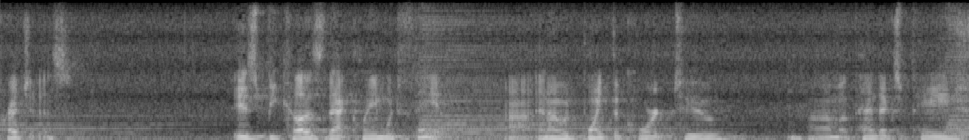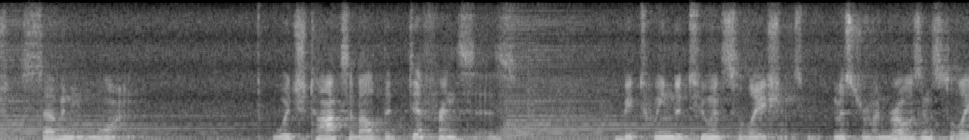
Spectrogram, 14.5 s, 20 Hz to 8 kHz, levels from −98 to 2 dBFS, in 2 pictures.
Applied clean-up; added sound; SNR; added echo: none; Electric guitar / Acoustic guitar; 16 dB; reverberation time 1.5 s.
